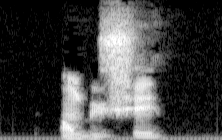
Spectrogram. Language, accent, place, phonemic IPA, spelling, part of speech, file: French, France, Lyon, /ɑ̃.by.ʃe/, embucher, verb, LL-Q150 (fra)-embucher.wav
- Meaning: post-1990 spelling of embûcher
